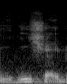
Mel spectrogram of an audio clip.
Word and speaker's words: Yishai: And therefore, if you really look at the words, you'll see that the thing there, you know, how did Jesse, Yishai, become Jesse? Right? You ever think about that? Jesse, Yishai. It's got to do with Jesse. Because J and Y were the same sound. So it's Jesse. Yishai, right? Yesha. Who says it's a C? It's an I sound, I sound at the end. Yesai, Yesai. That's the way it is pronounced.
